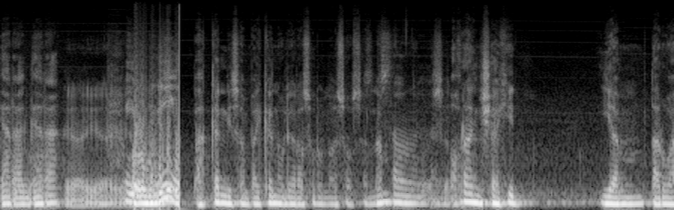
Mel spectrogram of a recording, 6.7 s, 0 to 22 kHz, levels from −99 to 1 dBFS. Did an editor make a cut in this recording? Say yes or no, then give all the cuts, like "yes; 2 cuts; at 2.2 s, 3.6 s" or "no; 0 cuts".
yes; 1 cut; at 1.8 s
